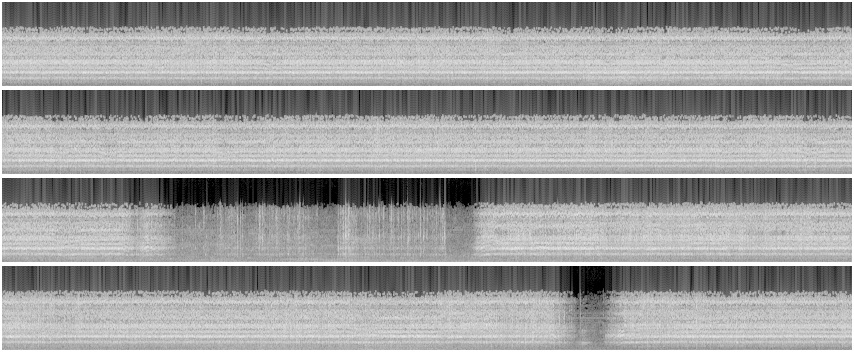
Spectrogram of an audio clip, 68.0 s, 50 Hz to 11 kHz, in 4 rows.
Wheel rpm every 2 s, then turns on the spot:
160, 160, 160, 160, 160, 160, 160, 160, 160, 160, 160, 160, 160, 160, 160, 160, 160, 160, 80, 20, 20, 40, 160, 160, 160, 160, 160, 160, 160, 160, 160, 70, 160, 160.
38-42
